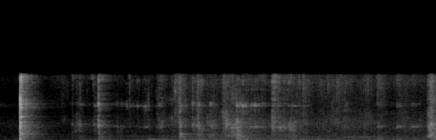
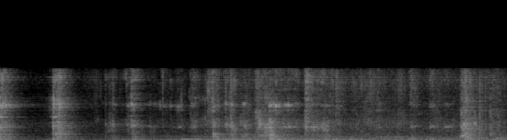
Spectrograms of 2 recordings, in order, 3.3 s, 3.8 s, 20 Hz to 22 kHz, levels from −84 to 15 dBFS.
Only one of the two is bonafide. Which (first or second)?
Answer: first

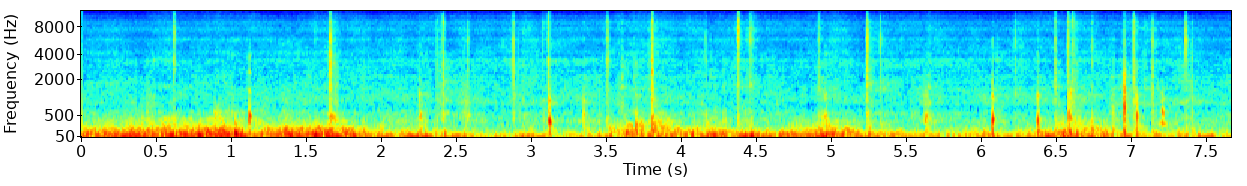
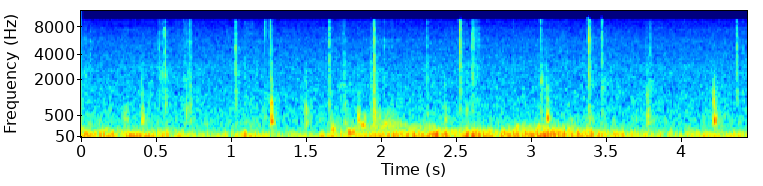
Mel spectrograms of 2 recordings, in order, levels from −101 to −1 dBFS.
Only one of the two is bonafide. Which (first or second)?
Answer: second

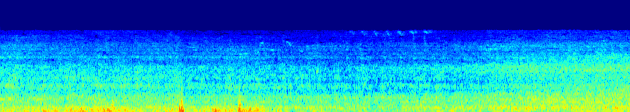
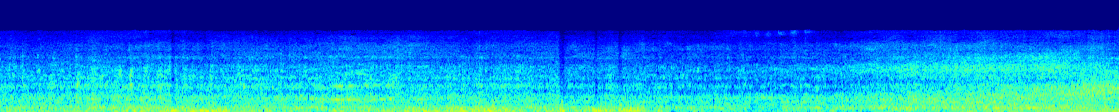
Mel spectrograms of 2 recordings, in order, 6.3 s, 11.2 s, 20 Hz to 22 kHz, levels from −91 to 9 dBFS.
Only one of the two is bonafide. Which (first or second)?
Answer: first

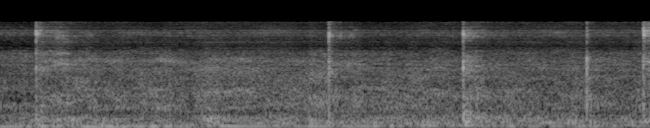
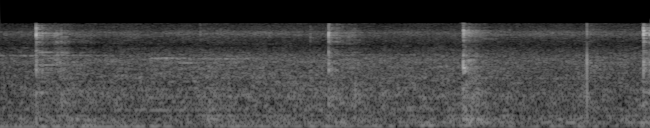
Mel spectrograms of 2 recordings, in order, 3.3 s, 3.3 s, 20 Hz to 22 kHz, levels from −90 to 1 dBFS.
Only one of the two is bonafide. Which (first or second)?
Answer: second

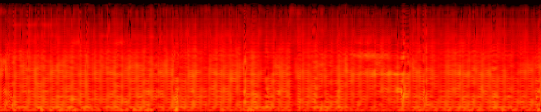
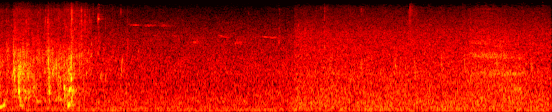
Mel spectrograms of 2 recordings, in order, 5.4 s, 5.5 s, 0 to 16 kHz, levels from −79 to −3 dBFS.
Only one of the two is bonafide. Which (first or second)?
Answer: second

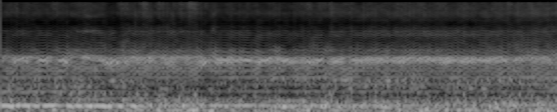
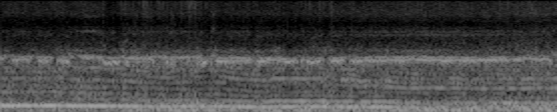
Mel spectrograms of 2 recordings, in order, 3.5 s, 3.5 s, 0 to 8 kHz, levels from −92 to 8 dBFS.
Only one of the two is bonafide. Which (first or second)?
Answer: second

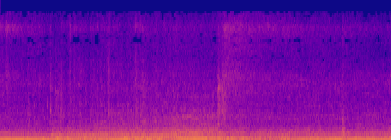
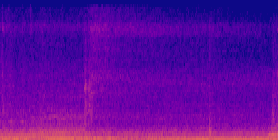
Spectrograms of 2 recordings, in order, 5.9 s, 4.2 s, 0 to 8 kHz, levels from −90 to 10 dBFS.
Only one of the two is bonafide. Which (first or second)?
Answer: second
